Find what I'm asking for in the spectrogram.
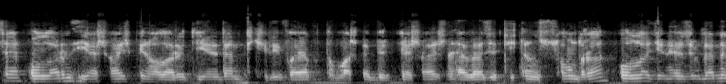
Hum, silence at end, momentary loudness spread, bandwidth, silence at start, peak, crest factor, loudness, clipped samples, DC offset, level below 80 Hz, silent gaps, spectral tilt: none; 0 s; 3 LU; 13.5 kHz; 0 s; 0 dBFS; 16 dB; -15 LUFS; under 0.1%; under 0.1%; -50 dBFS; none; -1.5 dB/octave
